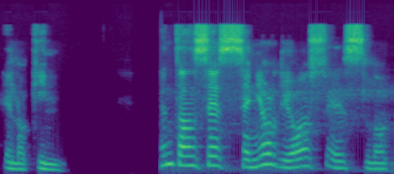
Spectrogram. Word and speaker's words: Elohim: Y aquí, en vez de pronunciar tal como está escrito, se le pronuncia Elohim.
